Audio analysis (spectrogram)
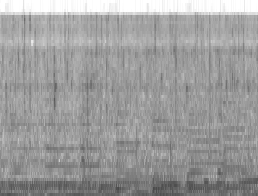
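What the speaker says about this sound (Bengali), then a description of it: "এই যে আমি মাছগুলোকে ভেজে নিচ্ছি" Small puti fish fry lightly in hot oil in a pan, giving a loud, steady, close sizzle that crackles without a break.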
